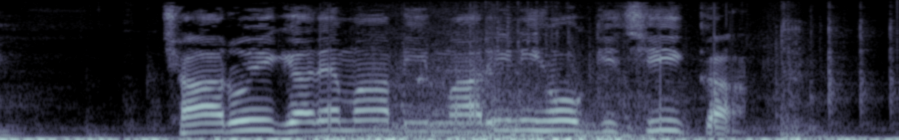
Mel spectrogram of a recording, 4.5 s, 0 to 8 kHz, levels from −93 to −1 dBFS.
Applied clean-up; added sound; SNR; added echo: none; Sliding door; -1 dB; none.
